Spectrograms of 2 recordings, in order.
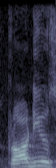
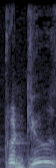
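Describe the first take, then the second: First: The stress is on the first syllable. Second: The stress is on the second syllable. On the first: It is used as a noun. "Produce is a noun" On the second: It is used as a verb. "When you stress on deuce, it becomes a verb"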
